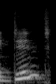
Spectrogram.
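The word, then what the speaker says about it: didn't: आई am sorry I डिडंट catch your name. D silent बताया था, आई डिडंट catch your name, माफ कीजिए मैंने आपका नाम नहीं सुना।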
